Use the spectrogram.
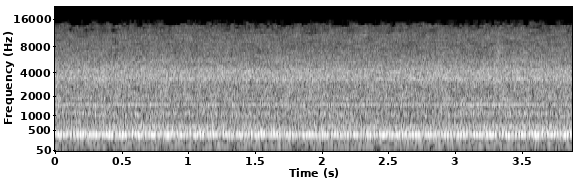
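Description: A 2500-watt ZVS induction heater melts more than 250 grams of copper in a crucible, drawing about 42 amps at 48 volts, and gives off a loud, constant electrical hum with a steady whining tone throughout.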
